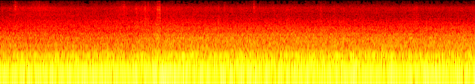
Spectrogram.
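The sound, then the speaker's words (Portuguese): Steady low engine rumble from inside a moving car, a constant droning hum with faint road noise, even and unbroken throughout, with no voices. “Ah, é verdade, é porque eu tô sozinho no carro.”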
